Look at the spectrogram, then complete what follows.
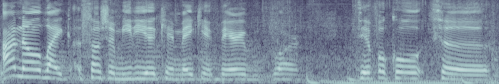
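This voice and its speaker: A woman with a deep voice speaking in a laid-back, slangy way in a group chat. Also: measured pace, music in the background. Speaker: panelist.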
